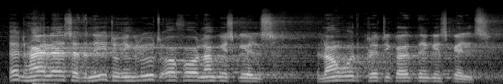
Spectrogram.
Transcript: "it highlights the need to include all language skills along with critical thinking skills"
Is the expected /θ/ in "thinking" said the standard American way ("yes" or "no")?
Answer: no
